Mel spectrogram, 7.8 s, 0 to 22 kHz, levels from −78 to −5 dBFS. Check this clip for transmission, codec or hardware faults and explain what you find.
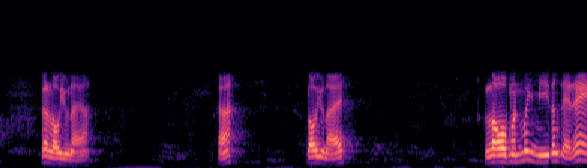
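No transmission, codec or hardware faults turn up in this speech clip, which carries the narrow band of a G.711 telephone line with nothing above 3.8 kHz.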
